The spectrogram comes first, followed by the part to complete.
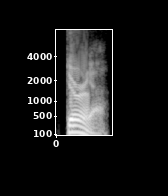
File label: "dhurra", American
